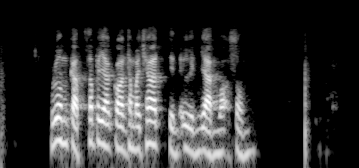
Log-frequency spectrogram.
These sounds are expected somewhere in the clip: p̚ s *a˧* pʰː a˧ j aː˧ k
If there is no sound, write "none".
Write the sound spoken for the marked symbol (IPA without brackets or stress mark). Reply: a˦˥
